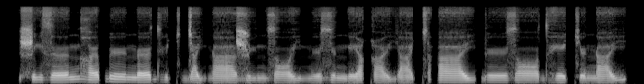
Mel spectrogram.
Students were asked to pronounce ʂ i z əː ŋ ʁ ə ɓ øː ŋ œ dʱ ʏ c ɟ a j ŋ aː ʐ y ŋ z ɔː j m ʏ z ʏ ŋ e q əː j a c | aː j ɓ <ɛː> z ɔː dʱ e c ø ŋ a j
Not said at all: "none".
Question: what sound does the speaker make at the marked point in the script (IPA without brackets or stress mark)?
øː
